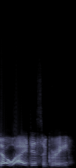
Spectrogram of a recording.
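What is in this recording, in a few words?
disagree, professional female; vo; Counter Strike Model Pack; CS:GO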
